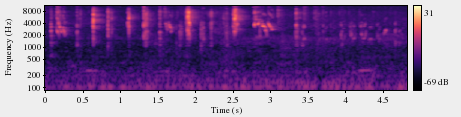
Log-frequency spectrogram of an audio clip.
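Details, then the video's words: Pair of budgerigars kissing, giving rapid clicking, scratchy chirps and short squawks in quick bursts, with a low hum running underneath. "Budgies longest KISS RECORD!"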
